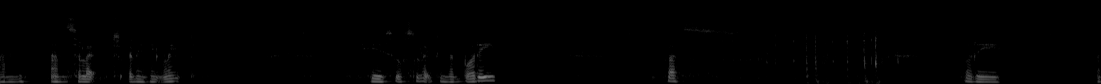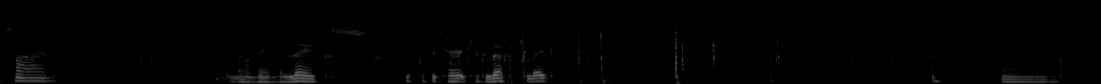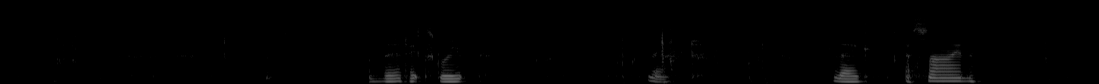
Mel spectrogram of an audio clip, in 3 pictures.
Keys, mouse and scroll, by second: 0.7 shift+middle click, 2.9 click, 6.1 click, 7.2 click, 10.3 click, 11.6 right click, 12.0 right click, 12.3 Tab, 12.6 right click, 13.7 click, 14.2 click, 18.6 Tab, 19.2 right click, 19.5 right click, 19.8 Tab, 19.9 right click, 20.8 right click, 21.8 Tab, 22.7 a, 23.4 l, 24.7 click, 25.3 click, 26.6 click, 27.2 click, 31.2 click, 32.4 Tab, 32.4 click, 32.7 right click.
